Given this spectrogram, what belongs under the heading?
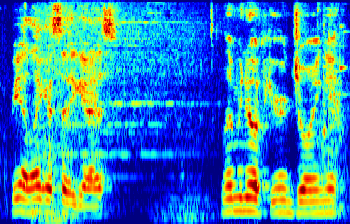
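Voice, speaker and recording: A man's voice: a little high, fast talker, a little mellow, slight background noise. A man giving casual, slangy commentary on a video game, addressing his viewers.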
